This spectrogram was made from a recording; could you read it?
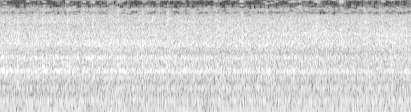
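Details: Cheap Chinese diesel heater running on diesel, first test: steady, even low hum with no surges or misses; the heater is burning cleanly and running normally.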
